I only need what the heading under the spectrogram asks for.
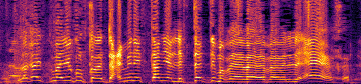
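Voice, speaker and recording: A man with an Egyptian Arabic accent, streaming live and calling out loudly and theatrically to his viewers for gifts. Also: very high voice, animated, racing. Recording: live-stream audio with loud crowd noise.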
